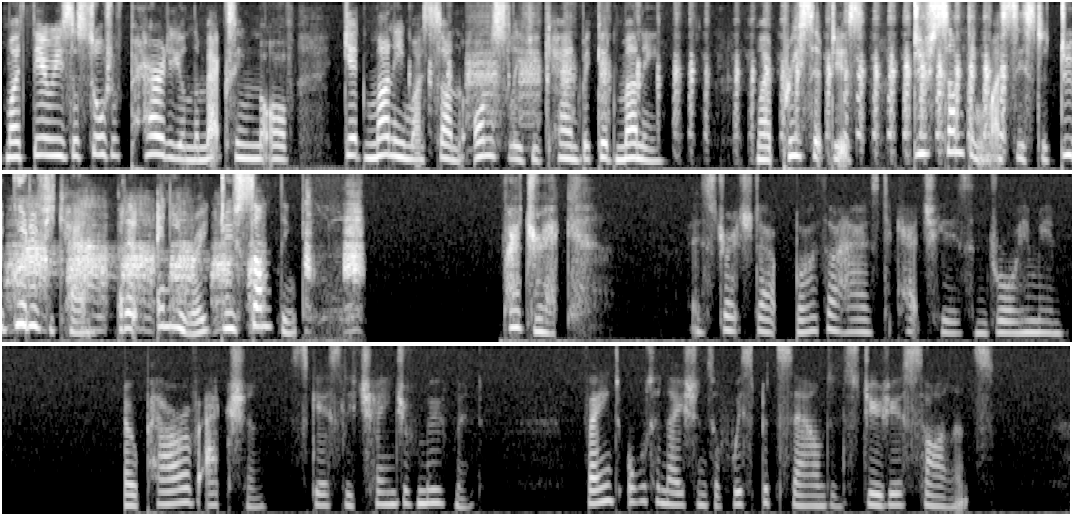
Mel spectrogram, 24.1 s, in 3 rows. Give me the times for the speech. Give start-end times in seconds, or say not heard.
0.0-10.4, 11.8-16.0, 16.9-24.0.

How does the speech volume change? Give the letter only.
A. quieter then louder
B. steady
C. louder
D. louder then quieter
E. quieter
E.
